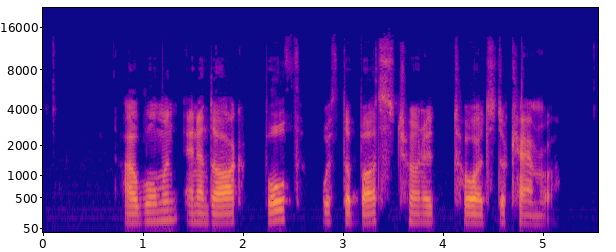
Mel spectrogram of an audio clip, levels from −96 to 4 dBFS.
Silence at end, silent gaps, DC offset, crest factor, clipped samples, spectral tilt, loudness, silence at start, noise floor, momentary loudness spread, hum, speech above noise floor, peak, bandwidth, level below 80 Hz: 0.5 s; none; under 0.1%; 22 dB; under 0.1%; -4 dB/octave; -29 LUFS; 0.8 s; -81 dBFS; 12 LU; none; 53 dB; -8 dBFS; 14 kHz; -76 dBFS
